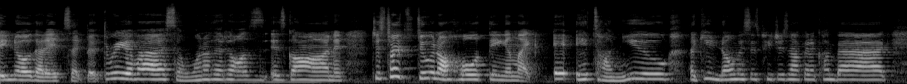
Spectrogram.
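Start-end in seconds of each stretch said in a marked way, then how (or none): 5.5-8.9 put-on crying, tearful voice. Retelling her crying and begging not to be left: imitating someone crying. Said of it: "She starts crying".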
